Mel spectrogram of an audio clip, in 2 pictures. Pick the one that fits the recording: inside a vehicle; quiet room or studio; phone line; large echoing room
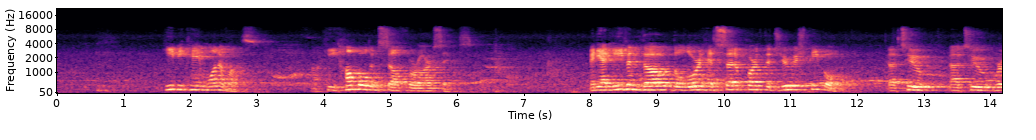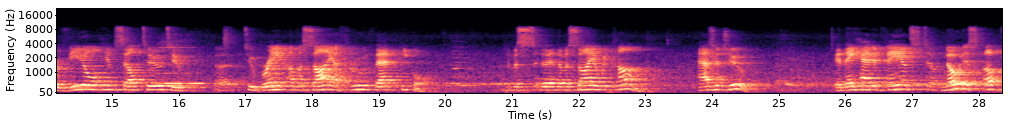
large echoing room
